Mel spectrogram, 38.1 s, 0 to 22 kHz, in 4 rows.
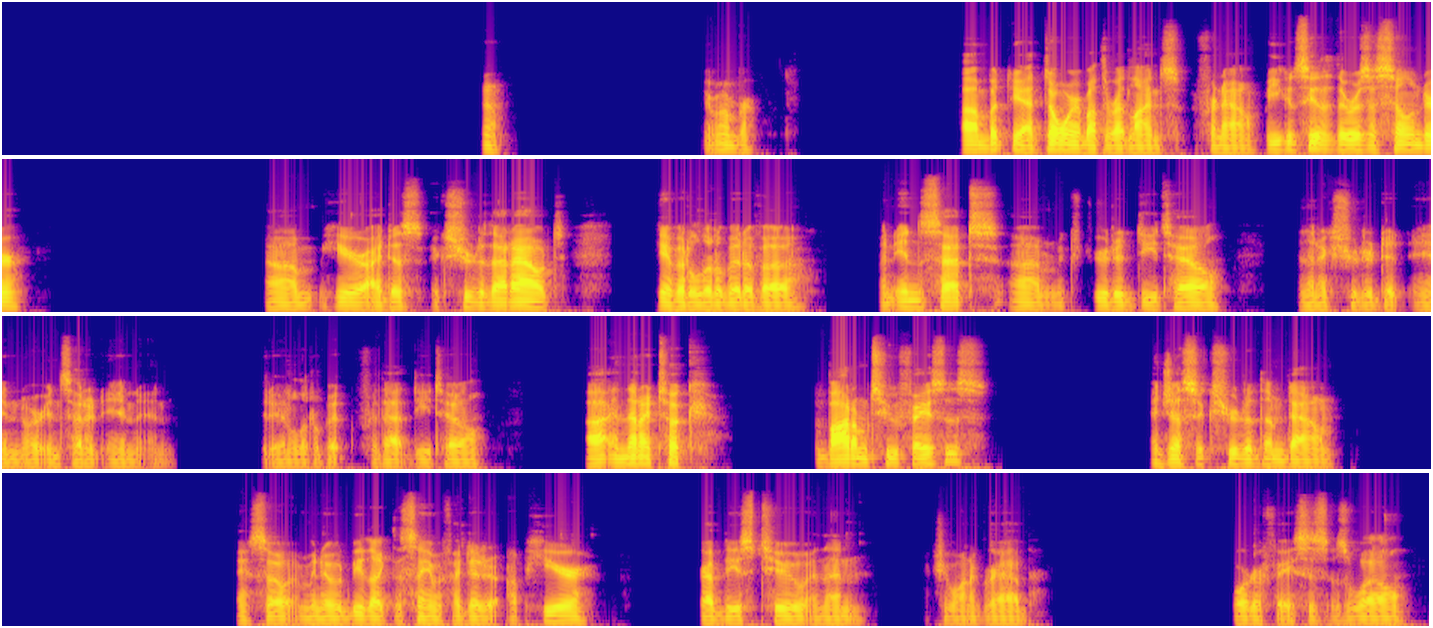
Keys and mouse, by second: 0.0-3.2 drag, 3.9 click, 6.1 middle click, 7.3 middle click, 8.2-9.5 middle drag, 10.4 shift+click, 12.1 middle click, 14.1 alt+click, 14.9 click, 16.9 click, 17.9 click, 20.7 click, 21.1 Tab, 21.1 typing, 22.2 click, 22.5 Tab, 22.8-24.3 drag, 26.0 click, 26.8 shift+click, 27.6 shift+click, 27.6 typing, 28.8 shift+click, 29.4 click, 29.4 typing, 29.9 shift+click, 30.4 shift+click, 31.3-32.4 typing, 31.7 click, 32.7 middle click, 35.2 shift+click, 36.9 shift+click, 37.8 KP_1.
